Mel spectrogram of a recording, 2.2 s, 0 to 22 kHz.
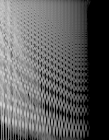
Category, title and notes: Sound effects > Electronic / Design
8-bit explosion ARP
8-bit arp that i created and processed in DAW; 8-bit explosion sound effect AKA "piripiripiripiripiri..." sound effect. Ы.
